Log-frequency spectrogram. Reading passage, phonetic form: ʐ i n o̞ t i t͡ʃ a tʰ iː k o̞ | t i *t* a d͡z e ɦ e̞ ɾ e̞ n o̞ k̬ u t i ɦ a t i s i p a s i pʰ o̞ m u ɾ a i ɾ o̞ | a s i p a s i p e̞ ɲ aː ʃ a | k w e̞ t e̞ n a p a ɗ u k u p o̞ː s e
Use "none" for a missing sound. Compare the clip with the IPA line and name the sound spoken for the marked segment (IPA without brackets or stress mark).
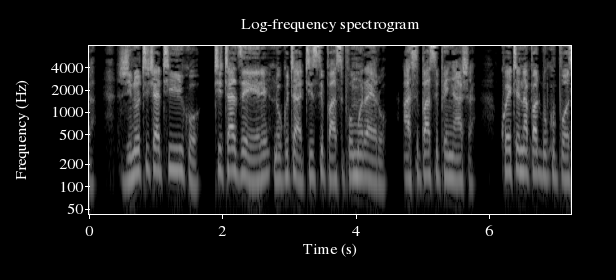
t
